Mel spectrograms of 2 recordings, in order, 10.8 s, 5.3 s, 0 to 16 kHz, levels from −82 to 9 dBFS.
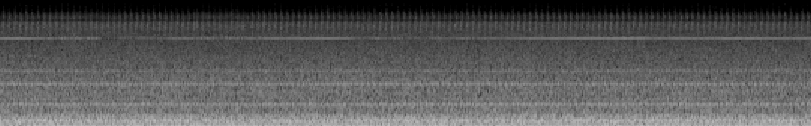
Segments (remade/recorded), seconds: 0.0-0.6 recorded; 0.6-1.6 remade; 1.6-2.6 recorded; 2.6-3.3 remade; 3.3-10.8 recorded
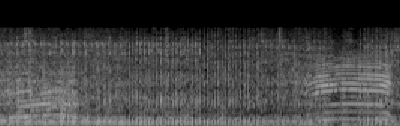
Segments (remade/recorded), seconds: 0.0-5.3 recorded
